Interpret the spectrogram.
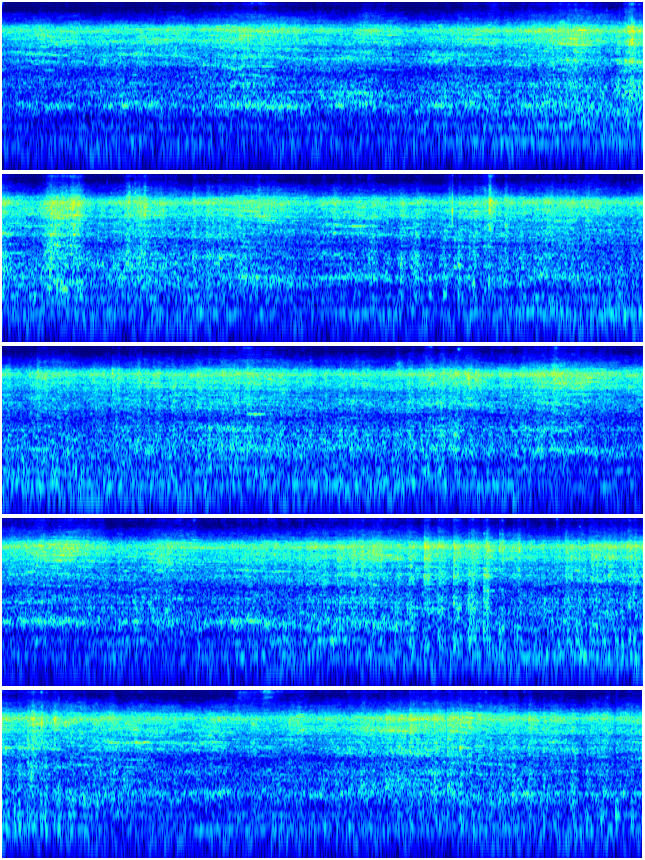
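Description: Double-stack intermodal freight cars rolling past at a grade crossing: a steady, loud rumble of steel wheels on the rails, with a few sharp knocks about five seconds in.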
